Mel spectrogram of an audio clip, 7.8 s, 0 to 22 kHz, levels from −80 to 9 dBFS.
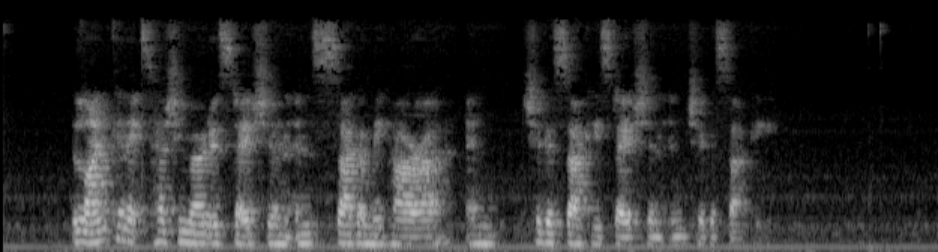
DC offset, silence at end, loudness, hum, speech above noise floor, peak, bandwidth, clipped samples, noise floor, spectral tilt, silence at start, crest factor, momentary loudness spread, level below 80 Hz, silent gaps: under 0.1%; 0.35 s; -21 LUFS; none; 24 dB; -4 dBFS; 16.5 kHz; under 0.1%; -45 dBFS; -5 dB/octave; 0.05 s; 18 dB; 10 LU; -52 dBFS; none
